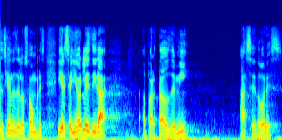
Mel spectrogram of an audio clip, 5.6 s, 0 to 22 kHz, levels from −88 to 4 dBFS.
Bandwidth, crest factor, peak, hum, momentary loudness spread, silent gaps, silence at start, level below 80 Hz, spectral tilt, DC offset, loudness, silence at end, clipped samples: 10.5 kHz; 18 dB; -6 dBFS; none; 13 LU; none; 0 s; -38 dBFS; -6 dB/octave; under 0.1%; -25 LUFS; 0 s; under 0.1%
